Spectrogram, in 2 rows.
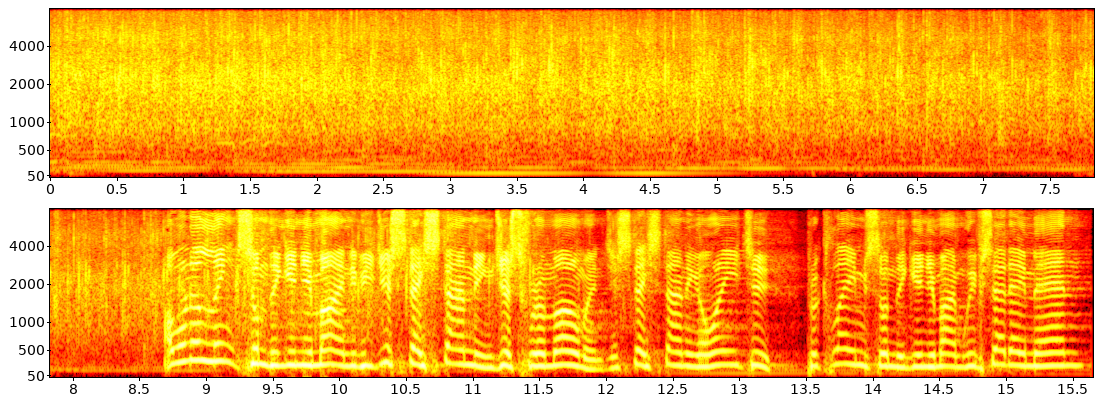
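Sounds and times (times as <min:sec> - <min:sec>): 
sustained applause from a large crowd: 0:00.0 - 0:11.3
speech: 0:08.8 - 0:15.6.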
